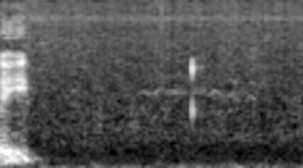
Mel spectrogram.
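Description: A man's voice ends a word, then near-quiet room tone with one faint, short click just past the middle.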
